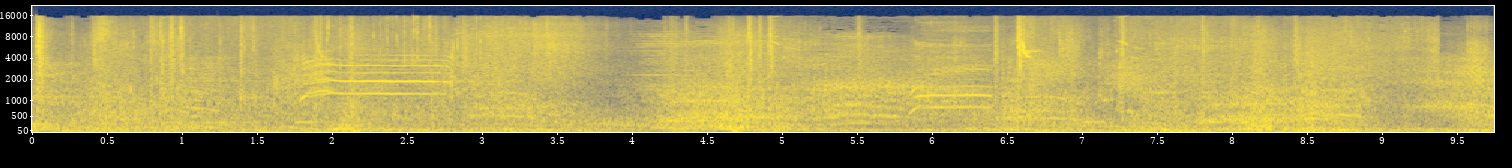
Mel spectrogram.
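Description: Fire crackles and roars.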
